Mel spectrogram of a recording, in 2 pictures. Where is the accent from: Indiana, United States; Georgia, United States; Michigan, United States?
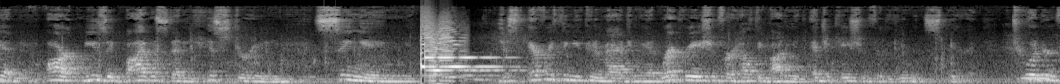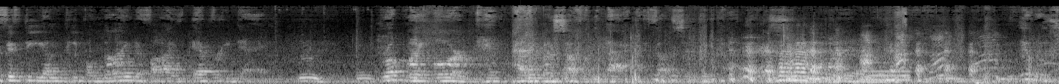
Indiana, United States; also born or lived in Brooklyn / Drew; And so I was born in Brooklyn and was taken back to Drew and lived and grew up and lived there for a year and a half before my folks moved to Indiana.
